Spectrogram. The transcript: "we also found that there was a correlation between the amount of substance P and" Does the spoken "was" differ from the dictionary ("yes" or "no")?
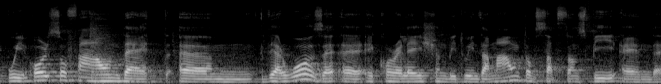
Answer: no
